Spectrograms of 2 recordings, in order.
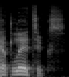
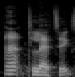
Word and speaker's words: athletics: I I really like Athletics it's not Athletics it's Athletics with a th so tried to do a nice th in your Athletics th th that's a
